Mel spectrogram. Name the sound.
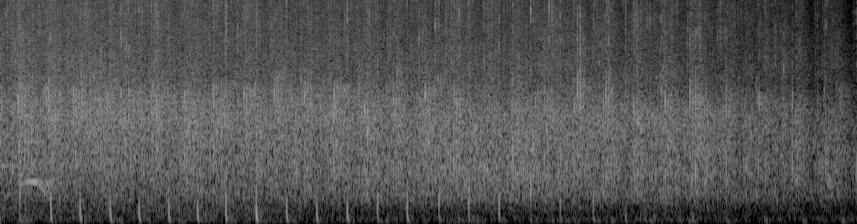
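audience hand clapping applause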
